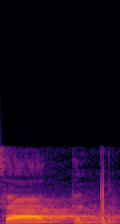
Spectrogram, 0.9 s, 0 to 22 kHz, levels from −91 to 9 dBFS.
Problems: none marked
